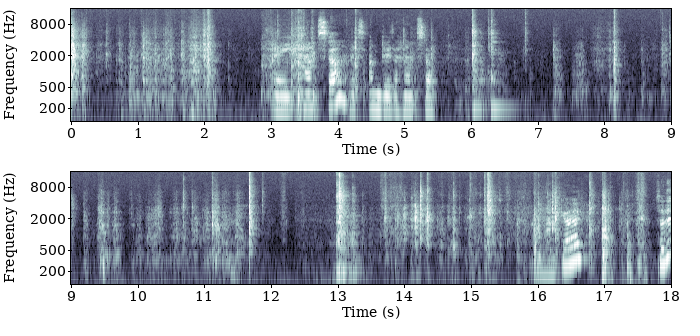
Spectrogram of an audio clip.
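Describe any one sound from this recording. Cardboard rustles and tears as packaging is opened.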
